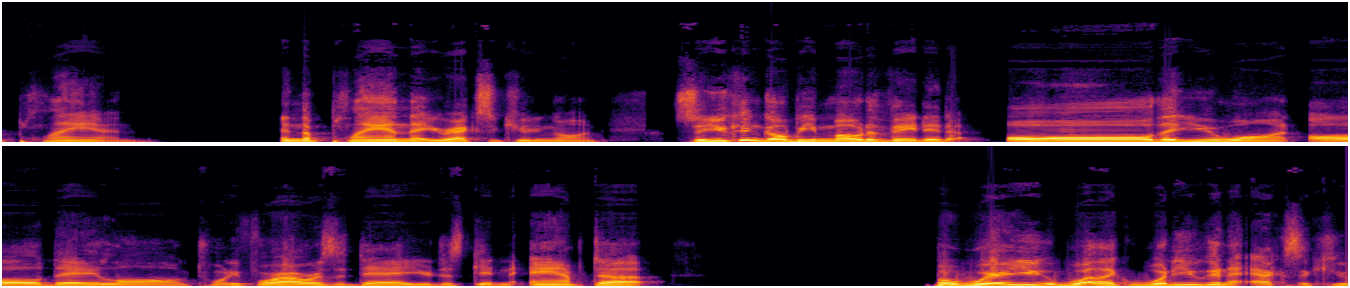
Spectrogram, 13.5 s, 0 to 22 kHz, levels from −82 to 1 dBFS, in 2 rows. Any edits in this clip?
yes; 1 cut; at 3.2 s

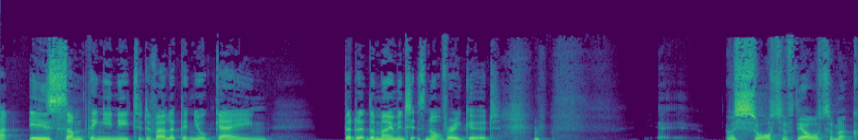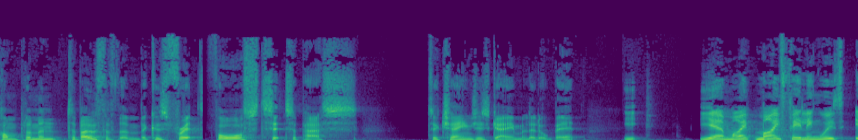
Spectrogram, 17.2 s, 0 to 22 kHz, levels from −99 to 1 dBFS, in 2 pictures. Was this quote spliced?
yes; 2 cuts; at 10.6 s, 14.8 s

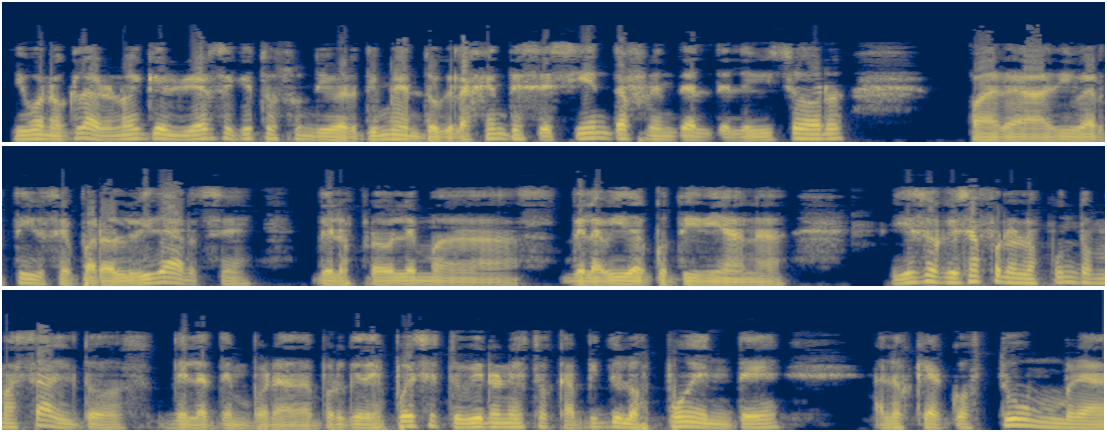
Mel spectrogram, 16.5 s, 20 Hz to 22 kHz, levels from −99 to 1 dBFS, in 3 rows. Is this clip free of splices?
no; 1 cut; at 9.8 s

